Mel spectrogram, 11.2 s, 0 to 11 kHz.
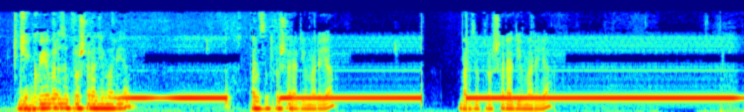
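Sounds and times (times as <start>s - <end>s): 
speech: 0.2s - 2.1s, 3.4s - 5.1s, 6.9s - 8.3s
steady telephone line tone: 2.0s - 3.4s, 4.2s - 6.3s, 7.0s - 11.1s.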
